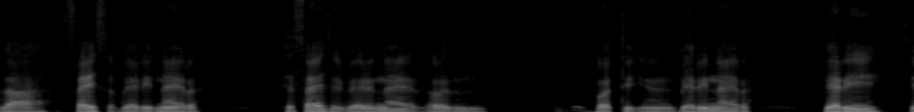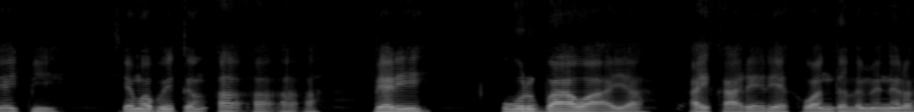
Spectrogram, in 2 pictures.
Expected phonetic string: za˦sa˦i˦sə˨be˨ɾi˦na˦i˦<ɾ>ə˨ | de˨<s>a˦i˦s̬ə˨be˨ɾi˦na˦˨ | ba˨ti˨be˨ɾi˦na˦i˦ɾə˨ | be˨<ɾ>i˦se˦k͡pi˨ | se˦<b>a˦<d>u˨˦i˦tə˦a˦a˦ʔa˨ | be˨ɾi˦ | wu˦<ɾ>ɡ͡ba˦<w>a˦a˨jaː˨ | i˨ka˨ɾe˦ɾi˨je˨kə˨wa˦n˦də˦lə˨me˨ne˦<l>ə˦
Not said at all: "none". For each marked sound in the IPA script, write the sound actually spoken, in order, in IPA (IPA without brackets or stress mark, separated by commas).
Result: ɾ, s, ɾ, m, b, ɾ, w, ɾ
